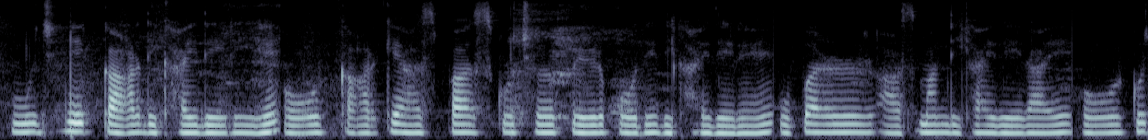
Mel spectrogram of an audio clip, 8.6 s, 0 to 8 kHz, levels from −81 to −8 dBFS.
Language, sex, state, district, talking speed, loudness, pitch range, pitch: Hindi, female, Jharkhand, Jamtara, 180 wpm, -27 LUFS, 165-175 Hz, 170 Hz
